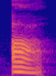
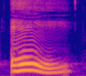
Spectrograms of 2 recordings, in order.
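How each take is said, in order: First: The vowel is reduced to a schwa. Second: The vowel is a full, unreduced sound. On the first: The speaker calls it right. "we use the schwa sound a" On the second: The speaker calls it wrong. "We don't say a"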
